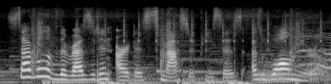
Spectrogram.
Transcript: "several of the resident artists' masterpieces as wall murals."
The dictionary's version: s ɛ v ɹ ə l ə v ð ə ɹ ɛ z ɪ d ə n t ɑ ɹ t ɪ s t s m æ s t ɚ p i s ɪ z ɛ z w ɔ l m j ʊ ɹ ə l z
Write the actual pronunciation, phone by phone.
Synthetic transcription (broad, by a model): s ɛ v ɹ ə l ə v ð ə ɹ ɛ z ɪ d ə n t ɑ ɹ t ɪ s t s m æ s t ɚ p i s ɪ z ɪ z w ɔ l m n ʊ ɹ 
